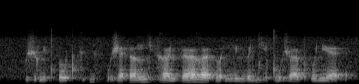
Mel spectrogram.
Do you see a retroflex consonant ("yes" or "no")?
no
